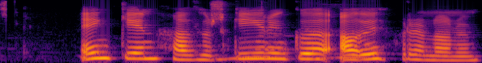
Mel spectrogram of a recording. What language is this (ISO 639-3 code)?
isl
